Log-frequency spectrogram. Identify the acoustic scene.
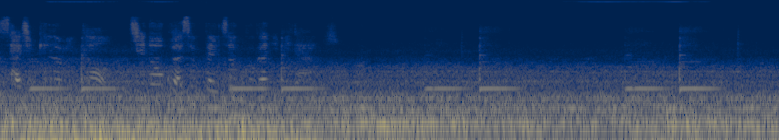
car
